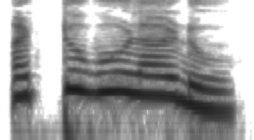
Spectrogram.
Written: ಅಡಕಲಿಡು

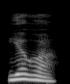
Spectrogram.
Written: ಯಾವ

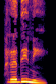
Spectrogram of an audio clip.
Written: ಹೆರತನ

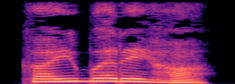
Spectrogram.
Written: ಕೈಬರಹ

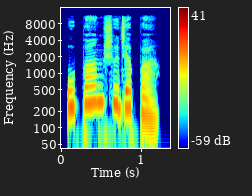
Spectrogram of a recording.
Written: ಉಪಾಂಶುಜಪ

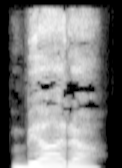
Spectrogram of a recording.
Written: ಬ್ಯಾರ

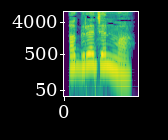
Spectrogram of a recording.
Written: ಅಗ್ರಜನ್ಮ

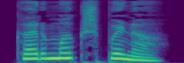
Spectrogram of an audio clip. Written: ಕರ್ಮಕ್ಷಪಣ

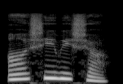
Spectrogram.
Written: ಆಶಾವೇಶ

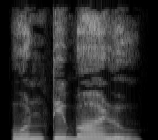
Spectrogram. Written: ಒಂಟಿಬಾಳು

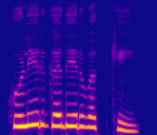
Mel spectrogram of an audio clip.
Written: ಕುಳಿರ್ಗದಿರ್ವಕ್ಕಿ

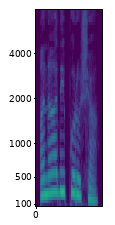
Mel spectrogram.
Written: ಅನಾದಿಪುರುಷ

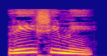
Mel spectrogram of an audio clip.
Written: ರಾಸ್ಮೆ

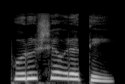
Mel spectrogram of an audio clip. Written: ಪುರುಷವ್ರತಿ

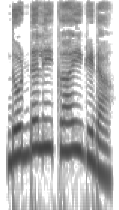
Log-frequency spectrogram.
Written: ದೊಡ್ಡಲೀಕಾಯಿಗಿಡ

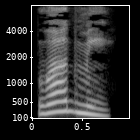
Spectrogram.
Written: ವಾಗ್ಮಿ

